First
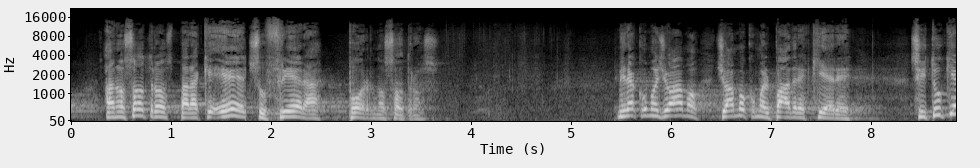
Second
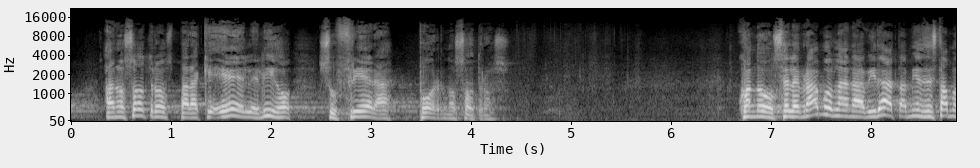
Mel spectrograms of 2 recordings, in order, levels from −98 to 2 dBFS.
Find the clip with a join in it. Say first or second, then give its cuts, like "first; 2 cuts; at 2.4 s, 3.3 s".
first; 2 cuts; at 1.7 s, 5.4 s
